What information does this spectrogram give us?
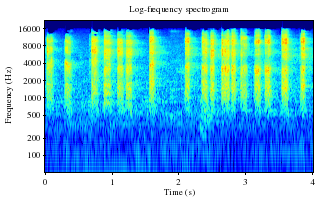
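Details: Young grey treepie, about two months old and hand-reared after being found beside a road, begging during hand-feeding: harsh, scratchy squawks in irregular clusters separated by short pauses.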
